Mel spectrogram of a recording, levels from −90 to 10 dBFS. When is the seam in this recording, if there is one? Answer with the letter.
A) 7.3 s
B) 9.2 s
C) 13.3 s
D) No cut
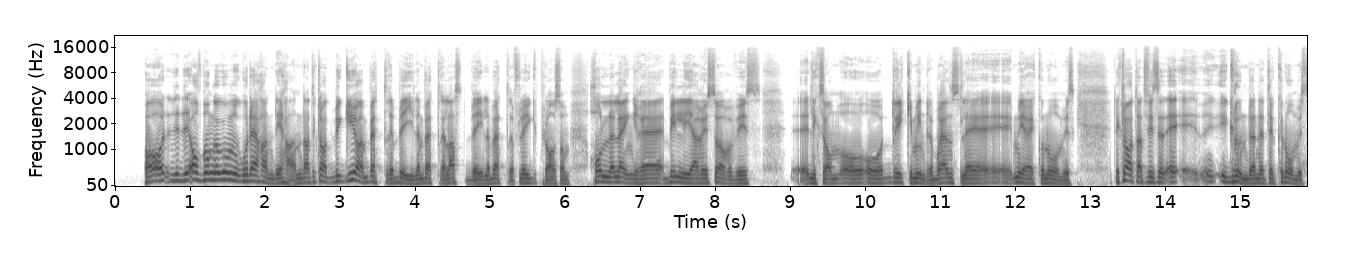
A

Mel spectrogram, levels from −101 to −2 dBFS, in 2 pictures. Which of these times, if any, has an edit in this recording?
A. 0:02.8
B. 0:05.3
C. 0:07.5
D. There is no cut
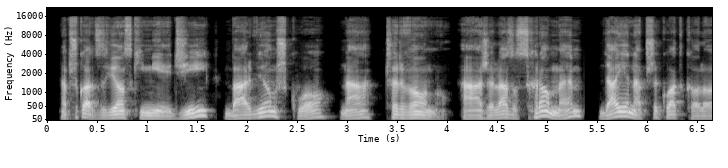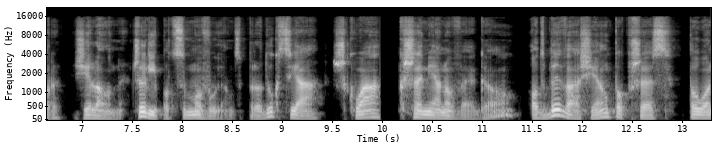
C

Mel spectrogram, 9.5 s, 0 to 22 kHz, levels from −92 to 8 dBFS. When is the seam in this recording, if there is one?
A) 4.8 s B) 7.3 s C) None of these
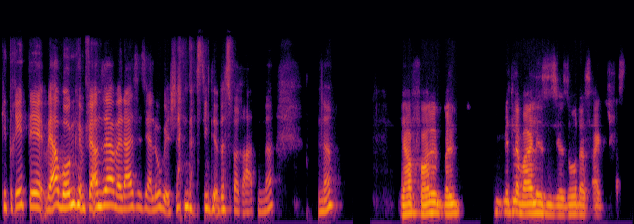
A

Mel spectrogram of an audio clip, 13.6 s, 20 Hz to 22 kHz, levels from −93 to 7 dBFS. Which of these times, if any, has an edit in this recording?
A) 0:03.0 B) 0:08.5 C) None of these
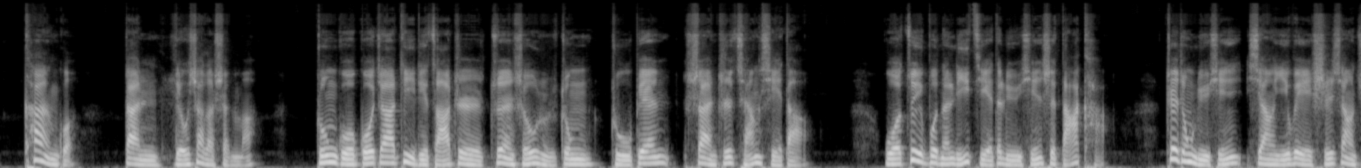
A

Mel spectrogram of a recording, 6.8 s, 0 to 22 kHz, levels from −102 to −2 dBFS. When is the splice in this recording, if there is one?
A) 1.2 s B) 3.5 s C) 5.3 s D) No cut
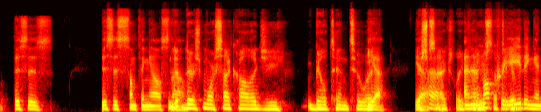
C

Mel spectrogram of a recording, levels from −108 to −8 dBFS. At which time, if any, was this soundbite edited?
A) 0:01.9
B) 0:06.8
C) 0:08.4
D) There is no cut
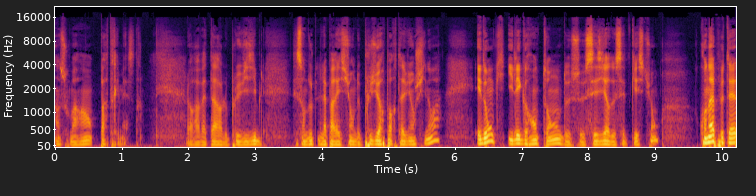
A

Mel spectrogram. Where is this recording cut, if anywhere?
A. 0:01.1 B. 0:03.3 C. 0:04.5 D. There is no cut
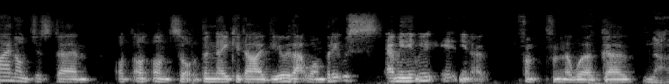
C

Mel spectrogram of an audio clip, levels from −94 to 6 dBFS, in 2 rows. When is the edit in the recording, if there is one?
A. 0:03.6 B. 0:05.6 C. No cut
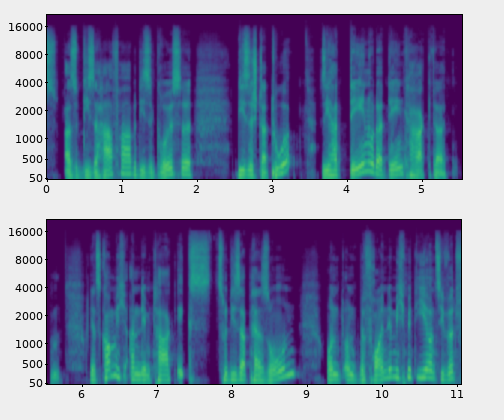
B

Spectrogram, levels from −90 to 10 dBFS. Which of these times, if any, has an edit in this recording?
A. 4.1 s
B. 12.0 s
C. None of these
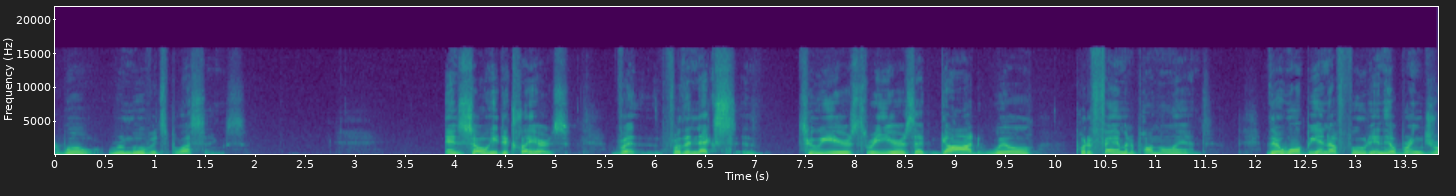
C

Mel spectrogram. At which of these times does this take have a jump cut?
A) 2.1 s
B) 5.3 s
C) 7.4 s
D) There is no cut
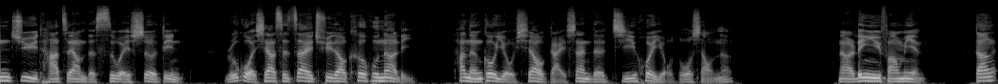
D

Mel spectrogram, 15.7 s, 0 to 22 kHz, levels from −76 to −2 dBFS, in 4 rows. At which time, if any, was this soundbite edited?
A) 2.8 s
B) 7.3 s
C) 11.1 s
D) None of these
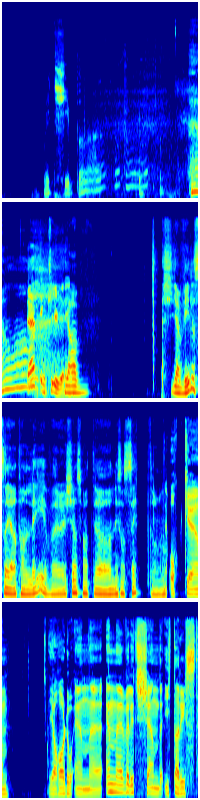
C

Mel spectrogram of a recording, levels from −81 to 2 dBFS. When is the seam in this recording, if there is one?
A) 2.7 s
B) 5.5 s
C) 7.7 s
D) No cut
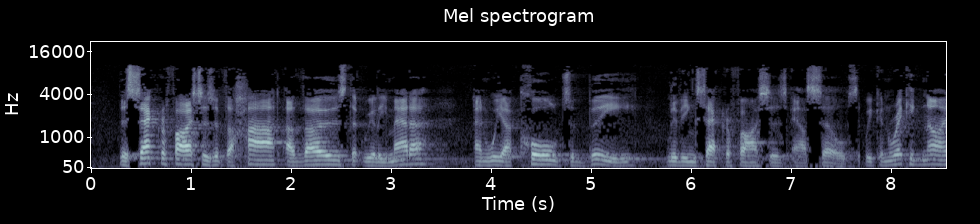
C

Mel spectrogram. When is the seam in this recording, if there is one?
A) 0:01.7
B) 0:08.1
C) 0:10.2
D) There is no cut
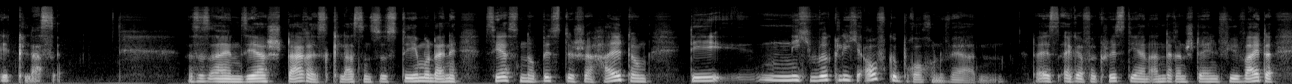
C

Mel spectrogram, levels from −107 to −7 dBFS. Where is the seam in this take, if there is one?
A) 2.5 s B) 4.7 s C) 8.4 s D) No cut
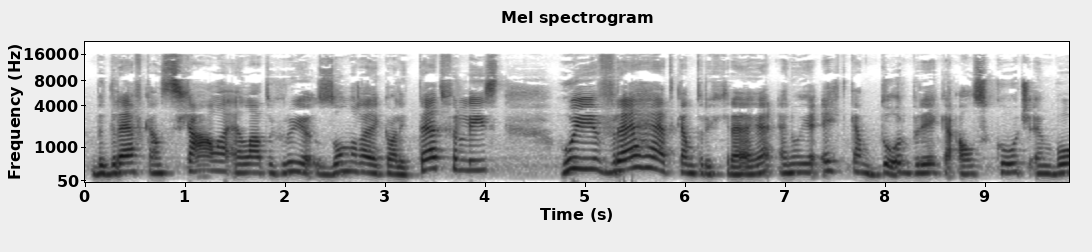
D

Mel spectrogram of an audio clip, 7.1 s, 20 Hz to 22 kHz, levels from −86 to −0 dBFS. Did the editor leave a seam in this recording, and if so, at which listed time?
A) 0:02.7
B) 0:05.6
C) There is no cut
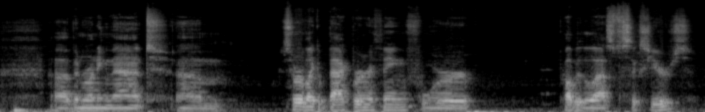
C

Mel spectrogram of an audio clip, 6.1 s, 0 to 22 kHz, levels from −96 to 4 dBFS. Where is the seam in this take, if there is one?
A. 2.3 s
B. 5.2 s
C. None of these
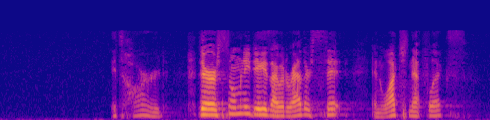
A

